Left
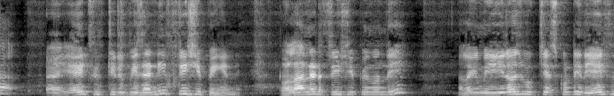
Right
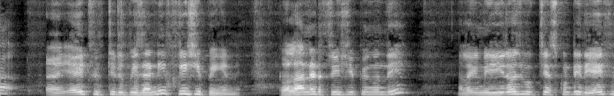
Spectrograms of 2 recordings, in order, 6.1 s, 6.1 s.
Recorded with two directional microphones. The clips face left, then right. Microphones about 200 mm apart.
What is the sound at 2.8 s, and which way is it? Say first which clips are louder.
Speech: right 3 dB; 30° right (ahead or behind).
